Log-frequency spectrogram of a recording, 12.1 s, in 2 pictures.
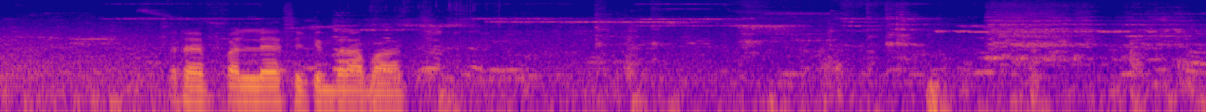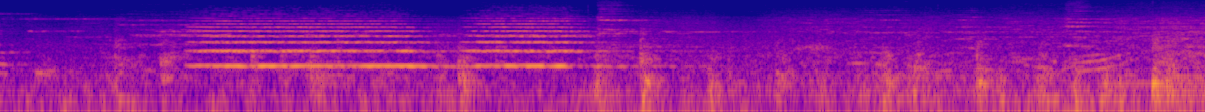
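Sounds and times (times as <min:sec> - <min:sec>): train coaches rumbling past: 0:00.0 - 0:12.0
train horn: 0:07.0 - 0:09.3.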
